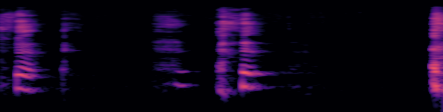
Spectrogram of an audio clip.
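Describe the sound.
Harsh coughing after choking on exhaled smoke: a few sharp, raspy bursts broken by short pauses and breathy gasps, fairly quiet and close.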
